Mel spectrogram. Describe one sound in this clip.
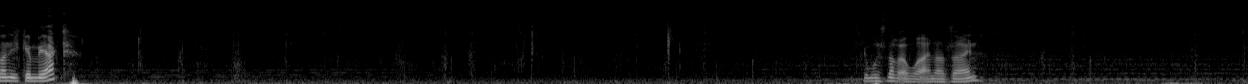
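Soft footsteps shuffle slowly over gritty debris.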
